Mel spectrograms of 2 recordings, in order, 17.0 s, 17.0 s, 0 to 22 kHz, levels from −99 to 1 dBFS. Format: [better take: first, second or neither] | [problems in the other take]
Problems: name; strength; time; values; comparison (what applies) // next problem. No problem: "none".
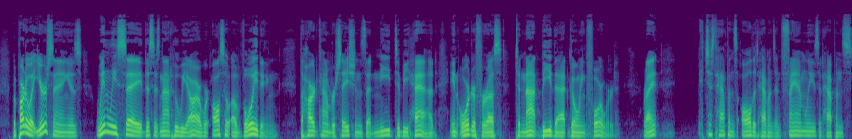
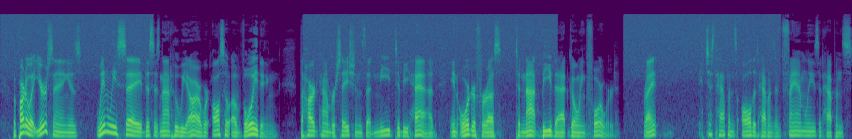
first | hiss; faint; until 3 s, from 6 to 11 s and from 12 to 16 s; 20 dB below the speech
